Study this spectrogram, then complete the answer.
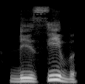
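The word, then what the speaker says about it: deceive: ই ডি সি ই আই ভি ই সিভ ডি সিভ এখানেও কিন্তু ই আই আছে তাই এর জন্য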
